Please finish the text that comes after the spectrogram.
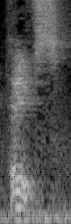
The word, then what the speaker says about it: Hoefs: Hoefs.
